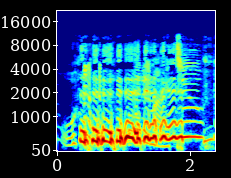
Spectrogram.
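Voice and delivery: high, loud laughing words; laughing hard. Real, not acted. Mocking her own excuse, cracking up loudly. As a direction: crack up mid-question.

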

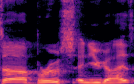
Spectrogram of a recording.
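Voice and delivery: normal talking voice

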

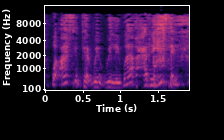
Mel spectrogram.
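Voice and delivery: "really" said as "weally"; imitated speech impediment. Friend mimicking the organiser over brandy, with impediment. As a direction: quote it with w for r, laughter creeping in. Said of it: "I mimic people".

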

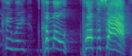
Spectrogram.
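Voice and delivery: high, loud mock-preacher outburst; playful prophesying. Host jokes that they will be on TV, prophesying loudly. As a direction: shout it like a hyped-up church exhortation. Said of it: "I was prophesying".

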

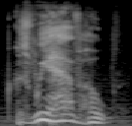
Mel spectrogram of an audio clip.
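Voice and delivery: ordinary talk

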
